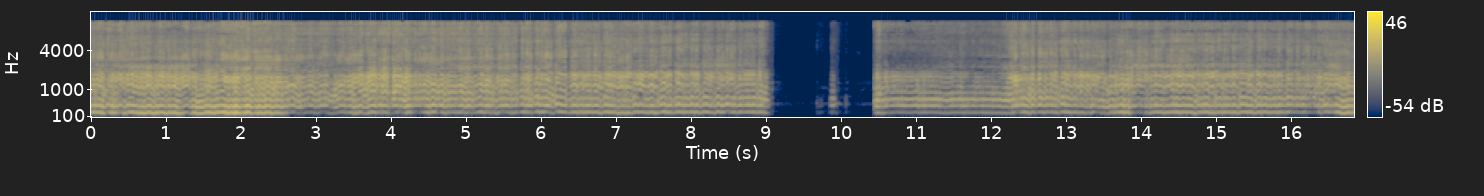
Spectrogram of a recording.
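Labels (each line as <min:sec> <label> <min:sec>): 0:00.0 An insect flying with repeated wing sounds. 0:09.1
0:09.9 An insect flying with short wing sounds. 0:10.0
0:10.3 An insect is flying, its wings buzzing. 0:16.8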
